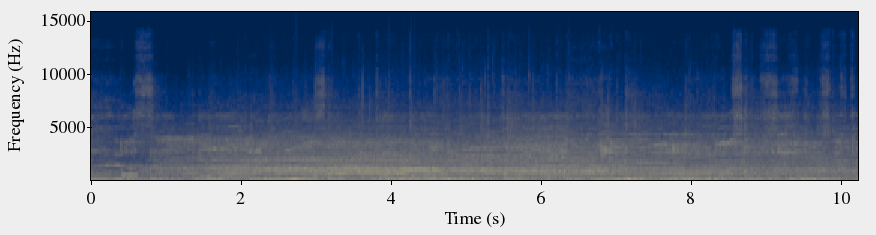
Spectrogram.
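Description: A gymnasium crowd cheering and shouting over loud music, the cheering swelling over the first couple of seconds and holding.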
